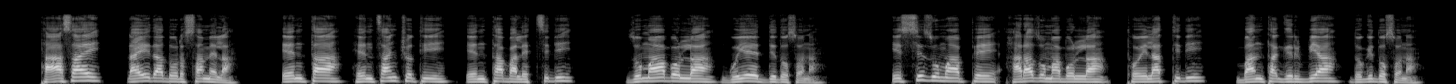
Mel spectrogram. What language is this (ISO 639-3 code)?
gof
